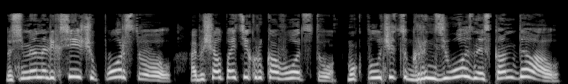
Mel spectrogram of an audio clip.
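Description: A woman doing a shrill, panicky male official. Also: animated, brisk, darkish tone, dry recording, clean studio sound. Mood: panicked. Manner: shrill, frantic.

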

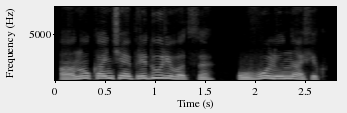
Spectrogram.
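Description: A woman reading an audiobook, voicing an angry, gruff rich man who growls orders. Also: a little high, expressive, moderate pace, dark tone, no room sound, studio quality, voice pushed up, close to an everyday voice. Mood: furious. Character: angry blunt rich man, domineering boss.

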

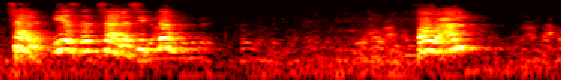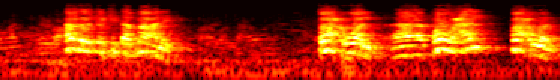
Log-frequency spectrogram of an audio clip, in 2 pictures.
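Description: A high-voiced man teaches Arabic morphology in a classroom lecture, animated yet unhurried, with long pauses. He drills the class through repeated questions. The recording is echoey and distant, with students murmuring in the background.

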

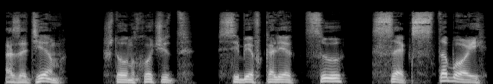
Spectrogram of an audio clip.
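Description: Man doing an exasperated doctor, low voice, dry close read. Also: slow, dry recording.

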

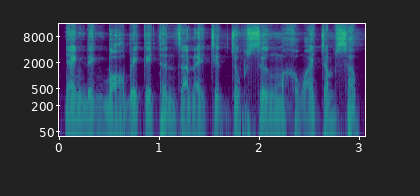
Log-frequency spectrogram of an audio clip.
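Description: A man's voice: on the low side, animated, quick pace, dry recording, faint music behind, lightly acted. A man doing a spiteful scolding old mother-in-law. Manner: harsh, shouting, hissing insults.

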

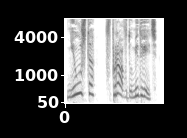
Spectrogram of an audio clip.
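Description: A woman's voice: high voice, animated, fast talker, no room sound, clean studio sound, pitched above the performer's own voice. Woman doing a jovial folksy male guard. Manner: folksy, exclaiming.

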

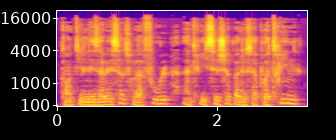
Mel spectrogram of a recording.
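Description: Dark, husky male audiobook narrator. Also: mid-range voice, lively intonation. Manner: measured dramatic reading, lifting his voice for characters' shouts. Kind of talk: scripted audiobook reading.

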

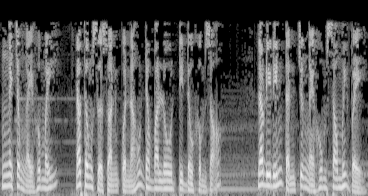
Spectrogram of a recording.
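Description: A man narrating a scripted horror story in a dramatic, expressive way. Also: mid-range voice, brisk. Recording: dull lo-fi audio with faint music.

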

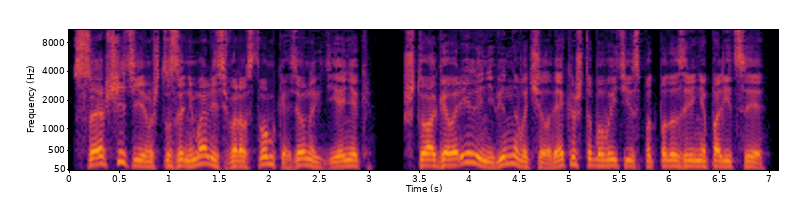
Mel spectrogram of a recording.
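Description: A man's voice: medium pitch, expressive, fast, a little mellow, no echo, clean studio sound, close to an everyday voice. A man voicing a cool, ruthless woman first mate who addresses a crowd firmly. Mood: commanding.

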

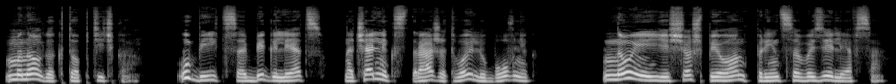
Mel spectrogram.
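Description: A woman voicing a drowsy, teasing young male spy in an audiobook, speaking low-key and unhurried. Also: dry recording, studio quality. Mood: quiet.

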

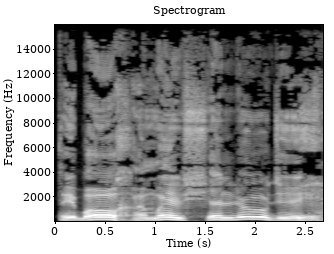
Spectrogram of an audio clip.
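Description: A man reading an audiobook, voicing an older male preacher who prays in a slow, solemn, fervent voice. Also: fairly high pitch, big pitch swings, mellow, dry recording, clean studio sound, voice pushed up, full character voice.

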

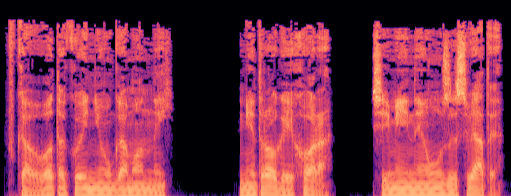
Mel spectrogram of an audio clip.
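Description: Man voicing a gruff peasant dad, low voice, mild, dry close sound. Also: flat delivery, normal speed, darkish tone, no room sound, lightly acted. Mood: weary. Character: burly curly-haired peasant father, gruff but kind.

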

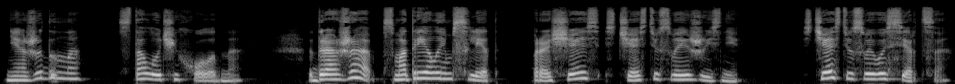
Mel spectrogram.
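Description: A woman's voice: on the high side, lively intonation, measured pace, gravelly, no room sound, clean studio sound. A woman reading a first-person fantasy audiobook with emotive storytelling. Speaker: audiobook narrator.

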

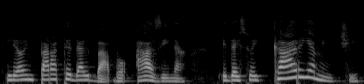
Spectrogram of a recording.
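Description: Woman doing a rowdy tomboy teen girl from a storybook, loud and pushy, voice pitched up a bit. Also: very animated, normal speed. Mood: defiant. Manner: loud, blustering, interrupting. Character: brash horse-mad teenage girl, loud and coarse. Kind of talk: audiobook reading.

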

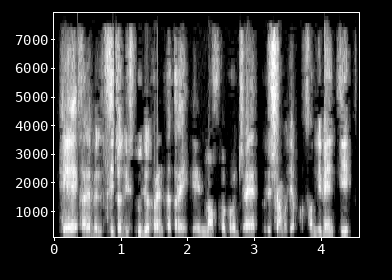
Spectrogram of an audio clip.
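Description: Talking fast in a low, slightly rough voice, a man who curates podcasts answers interview questions at length, explaining things in a conversational way. The recording sounds roomy and muffled, like a lo-fi line.

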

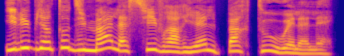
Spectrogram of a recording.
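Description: A woman narrating a children's storybook with an expressive, lively reading. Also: high voice, moderate pace, no echo, clean studio sound.

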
